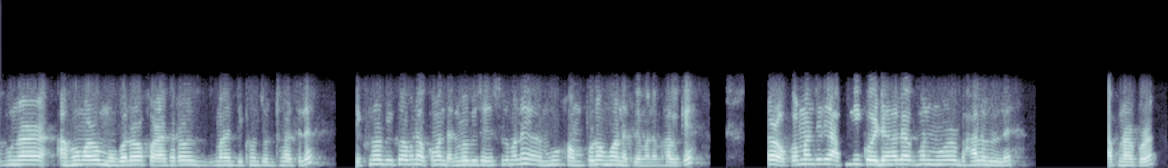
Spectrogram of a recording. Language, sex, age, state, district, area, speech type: Assamese, male, 18-30, Assam, Biswanath, rural, conversation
